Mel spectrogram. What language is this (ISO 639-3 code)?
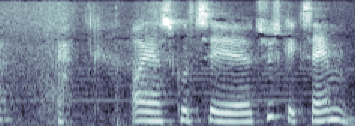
dan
